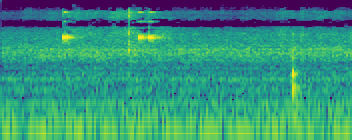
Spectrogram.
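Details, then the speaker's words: GM survey meter (Geiger counter) in a nuclear medicine daily check: sparse, irregular sharp clicks, about four in two seconds, over faint room hum; normal response to check source. "ce you can hear it ticking and the closer I get to a uh radiation Source the louder and the faster it gets"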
